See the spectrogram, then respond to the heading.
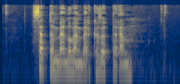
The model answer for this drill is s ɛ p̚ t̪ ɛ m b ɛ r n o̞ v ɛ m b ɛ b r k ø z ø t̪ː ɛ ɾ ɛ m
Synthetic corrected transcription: s ɛ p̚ t̪ ɛ m b ɛ r n o̞ v ɛ m b ɛ r k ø z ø t̪ː ɛ ɾ ɛ m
